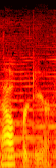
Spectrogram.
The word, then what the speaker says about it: halberdier: she said level two albediere how birdier other deer never sure how to pronounce that one helvedeer halberdier okay it's alpha deer i really want to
